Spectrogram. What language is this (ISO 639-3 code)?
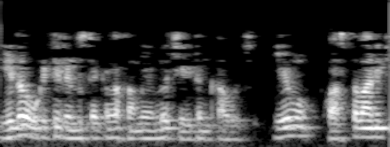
tel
